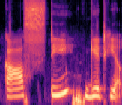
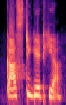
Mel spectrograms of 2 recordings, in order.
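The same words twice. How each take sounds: First: castigate किया said slowly, each syllable drawn out; slow repeat. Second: Said in the usual way. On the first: Shown as a demonstration. Teacher repeating the word slowly for students to catch it. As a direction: stretch castigate किया out for the class.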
